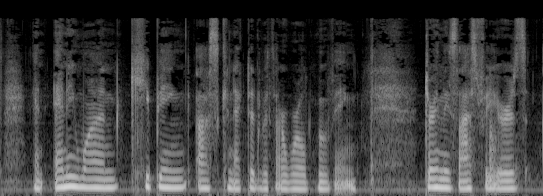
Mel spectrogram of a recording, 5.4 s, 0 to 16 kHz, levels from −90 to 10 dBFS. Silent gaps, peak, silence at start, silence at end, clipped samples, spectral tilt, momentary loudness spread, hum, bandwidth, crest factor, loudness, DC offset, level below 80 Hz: none; -2 dBFS; 0 s; 0.15 s; under 0.1%; -6.5 dB/octave; 11 LU; none; 11.5 kHz; 16 dB; -19 LUFS; under 0.1%; -50 dBFS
